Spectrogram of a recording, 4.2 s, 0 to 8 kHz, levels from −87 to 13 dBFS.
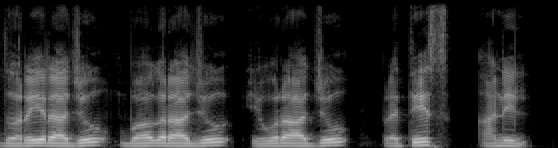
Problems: none marked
